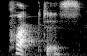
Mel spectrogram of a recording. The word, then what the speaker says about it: practice: Question, practice. The stress is placed on the first syllable.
